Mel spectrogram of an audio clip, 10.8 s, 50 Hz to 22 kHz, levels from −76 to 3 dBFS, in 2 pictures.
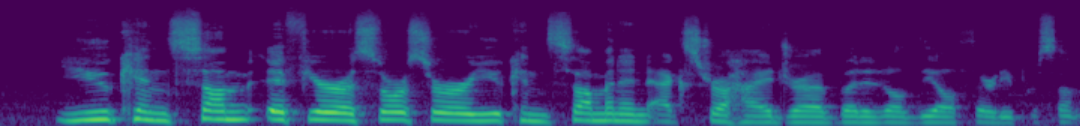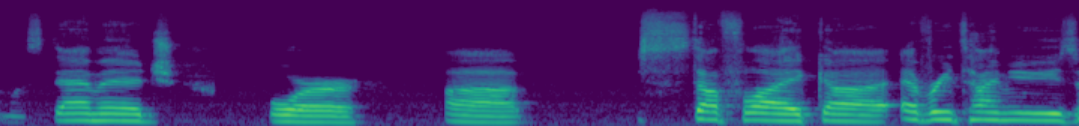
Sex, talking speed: male, 155 wpm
